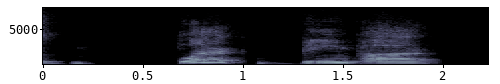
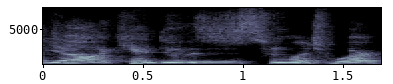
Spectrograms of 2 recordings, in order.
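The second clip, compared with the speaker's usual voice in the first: mock crying, frustrated, tearful kid voice; 2 semitones higher than usual. Retelling talking to mom over math homework: imitating own past crying. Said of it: "I'm kinda crying to my mom".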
